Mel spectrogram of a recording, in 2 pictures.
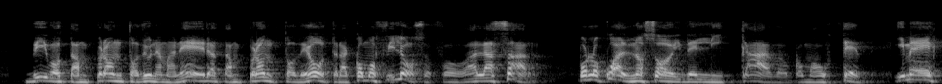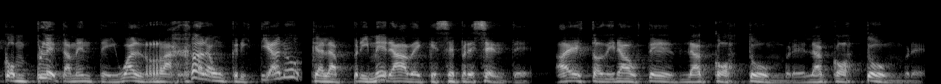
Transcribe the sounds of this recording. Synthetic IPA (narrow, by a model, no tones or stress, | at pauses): biβot̪ampɾo̞nt̪oðeunamaneɾat̪ampɾo̞nt̪oðeot̪ɾako̞mo̞filosofoalasa̰ɾ | poɾlo̞kwalno̞so̞jðe̞likaðoko̞moaust̪eð | ime̞esko̞mplet̪amẽnt̪e̞iɣwalraxaɾauŋkɾist̪janokealapɾimeɾaaβekese̞pɾese̞nt̪e | aest̪oðiɾaust̪eðlako̞st̪umbɾelako̞st̪umbɾe̞̰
